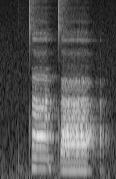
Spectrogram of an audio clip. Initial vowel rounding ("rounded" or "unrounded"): unrounded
